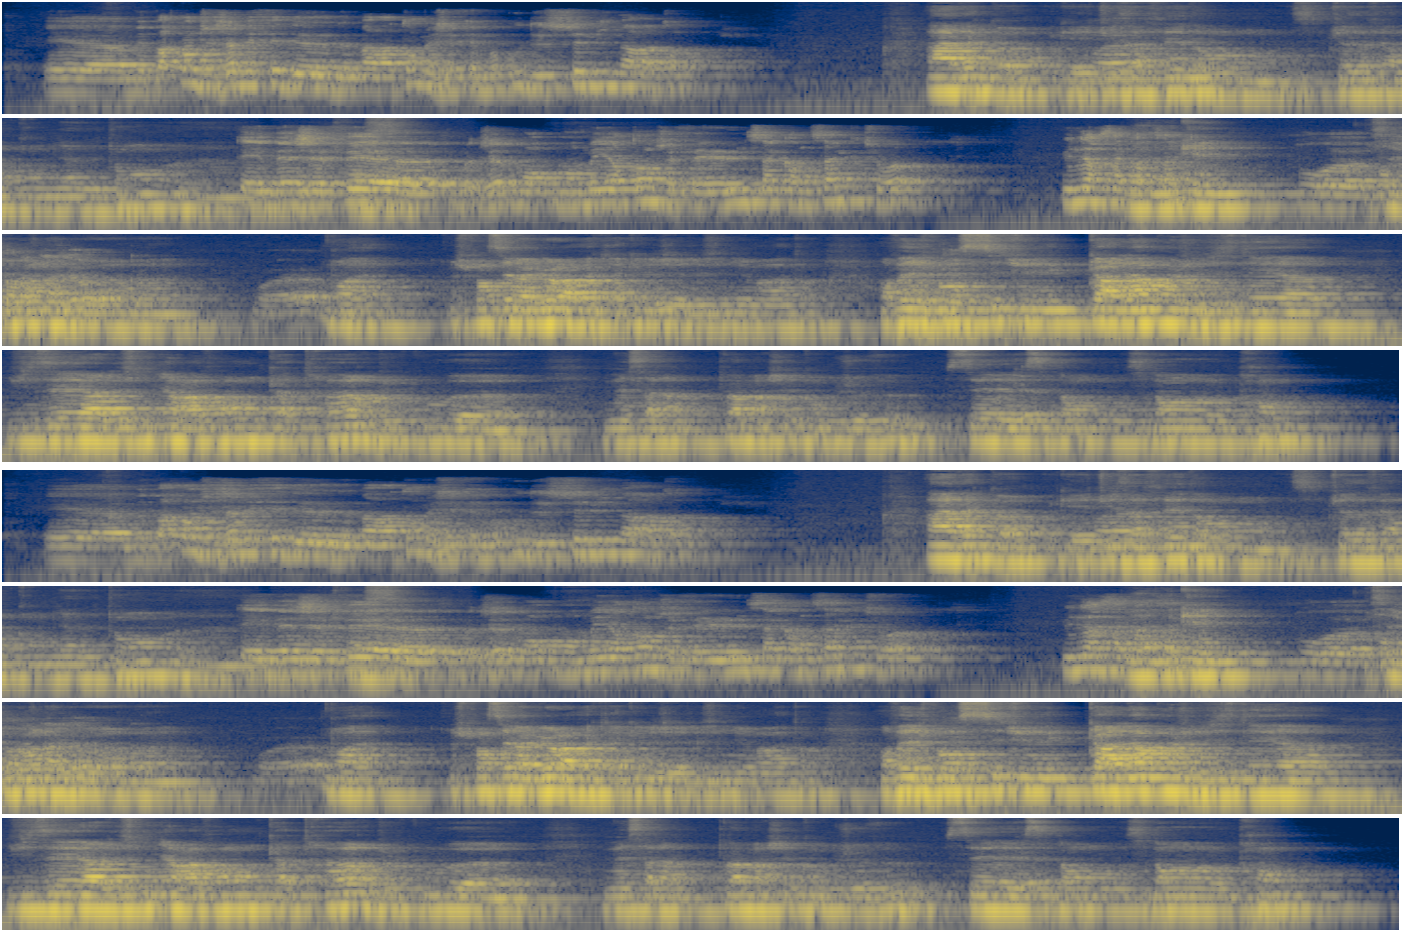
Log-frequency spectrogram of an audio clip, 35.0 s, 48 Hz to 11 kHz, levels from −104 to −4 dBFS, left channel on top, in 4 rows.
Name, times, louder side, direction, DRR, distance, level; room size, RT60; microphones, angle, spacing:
voice 1, 0.3-4.3 6.8-7.1 10.2-14.5 15.4-16.1 16.8-18.5 19.1-19.7 23.2-23.5 32.4-32.8, left 2 dB, 30° left, 0 dB, 0.5 m, -34 dB
voice 2, 5.8-10.3 10.9-11.1 15.8-16.4 17.3-18.6 19.5-19.9 20.3-22.7 23.0-25.8 26.3-29.5 30.0-34.2, right 1 dB, 15° right, -2 dB, 0.6 m, -28 dB
5.5 x 2.2 x 3.6 m, 1.2 s
head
